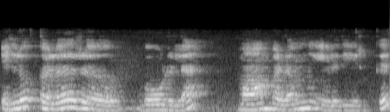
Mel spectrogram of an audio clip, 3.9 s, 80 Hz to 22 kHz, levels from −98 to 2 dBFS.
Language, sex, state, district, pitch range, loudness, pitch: Tamil, female, Tamil Nadu, Chennai, 175-235 Hz, -16 LUFS, 205 Hz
